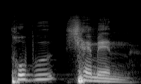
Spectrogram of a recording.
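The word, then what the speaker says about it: טוב שמן: 그랬더니 원어로는 이렇게 발음하더라고요. 따라해 보겠습니다. 좋은 이름이 토브 셴, 좋은 기름보다 토브 셰멘. 그러니까 이제 좋은 이름이 좋은 기름보다 낫다는 말씀은 원어로 토브 셴, 토브 셰멘.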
